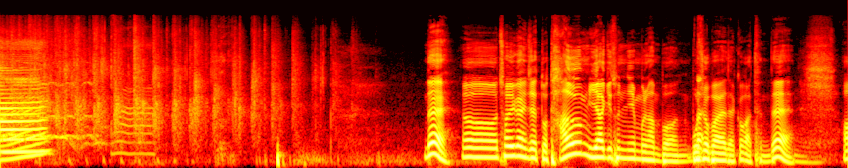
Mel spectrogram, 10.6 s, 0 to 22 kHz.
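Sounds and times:
studio audience applause: 0.0 - 4.4
speech: 5.3 - 10.5.

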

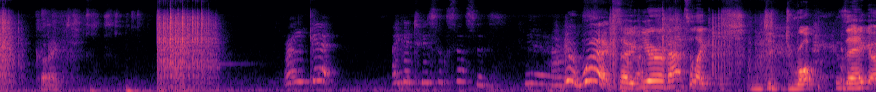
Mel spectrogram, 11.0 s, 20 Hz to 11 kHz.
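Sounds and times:
dice rolling on a hard table: 0.0 - 2.9, 7.5 - 10.1
speech: 0.5 - 1.2, 5.0 - 10.9
laughter: 7.3 - 10.9.

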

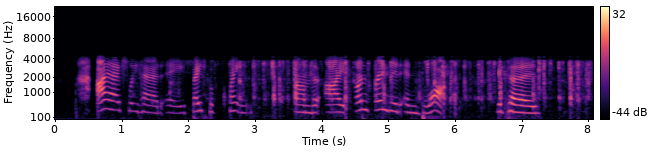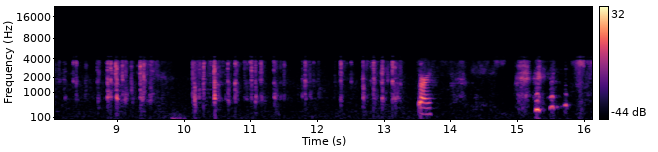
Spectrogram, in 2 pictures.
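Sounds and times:
speech: 0.8 - 6.0, 6.6 - 7.4, 13.6 - 13.8
loud typing on a computer keyboard: 2.3 - 13.4.

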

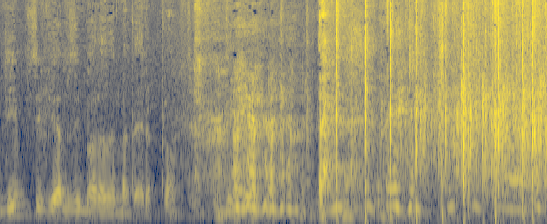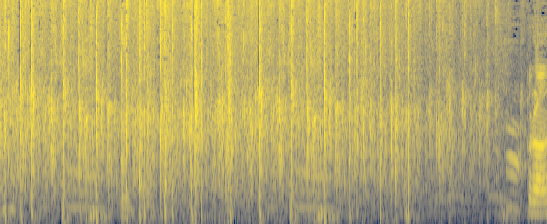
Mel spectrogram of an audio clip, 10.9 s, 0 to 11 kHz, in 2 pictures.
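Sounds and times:
speech: 0.0 - 4.6, 10.8 - 10.9
laughter: 2.0 - 7.3
audience applause, crowd clapping enthusiastically: 3.3 - 10.9.

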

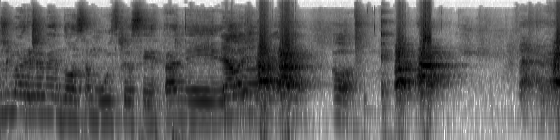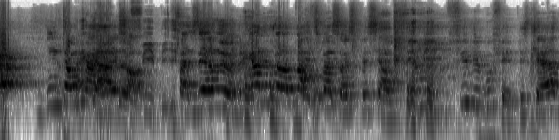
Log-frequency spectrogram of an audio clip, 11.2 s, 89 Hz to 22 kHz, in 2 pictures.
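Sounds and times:
speech: 0.2 - 3.8, 6.1 - 11.1
dog barking: 2.4 - 3.2, 3.8 - 4.6, 5.2 - 6.0.

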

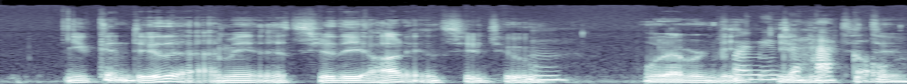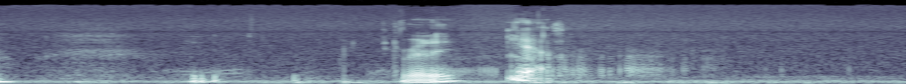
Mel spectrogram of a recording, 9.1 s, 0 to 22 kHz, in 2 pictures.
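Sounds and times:
speech: 0.3 - 4.7, 5.5 - 5.7, 6.5 - 7.4
low gurgling stomach rumble: 5.4 - 8.2.

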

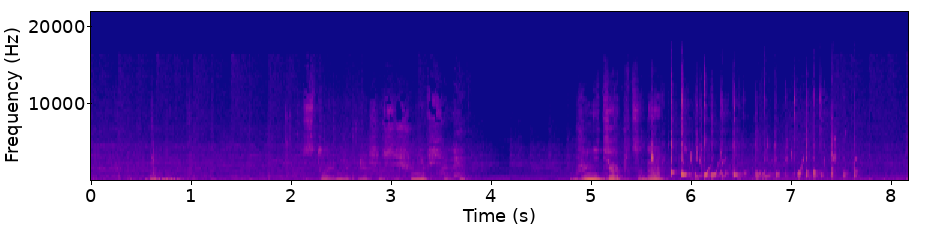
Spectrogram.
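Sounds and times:
speech: 2.3 - 3.9, 4.8 - 5.9
tropical banana smoothie sour ale poured from a bottle into a glass: 5.5 - 7.8.

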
